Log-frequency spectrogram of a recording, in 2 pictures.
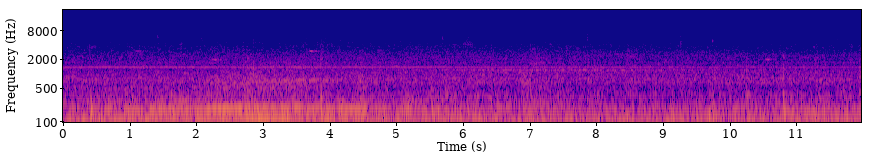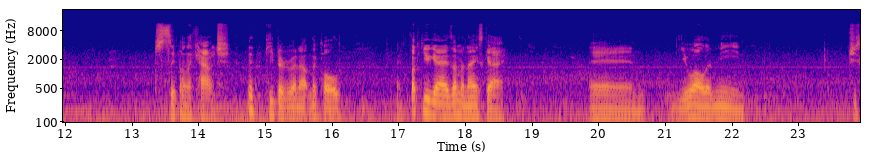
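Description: Footsteps creak slowly across a wooden floor.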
